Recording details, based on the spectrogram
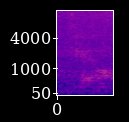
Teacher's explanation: T-glottaling, before a vowel, get off and so on, yes in Cockney, yes in estuary, beginning to be heard across a word boundary.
